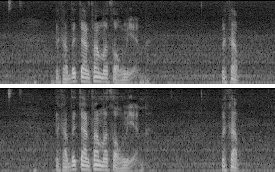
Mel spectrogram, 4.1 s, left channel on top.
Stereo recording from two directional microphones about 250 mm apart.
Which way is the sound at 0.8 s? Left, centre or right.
Centre.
